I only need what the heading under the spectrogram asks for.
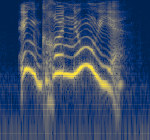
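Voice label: FROG, French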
